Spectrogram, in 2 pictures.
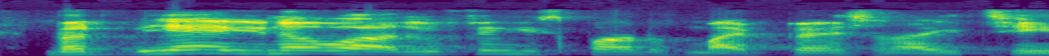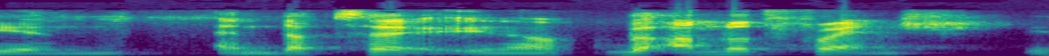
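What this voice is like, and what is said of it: Strong French accent. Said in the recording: “the accent is very, a lot of French accent there”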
